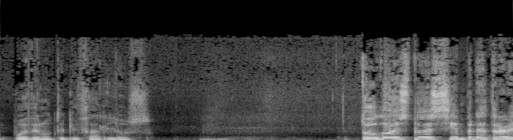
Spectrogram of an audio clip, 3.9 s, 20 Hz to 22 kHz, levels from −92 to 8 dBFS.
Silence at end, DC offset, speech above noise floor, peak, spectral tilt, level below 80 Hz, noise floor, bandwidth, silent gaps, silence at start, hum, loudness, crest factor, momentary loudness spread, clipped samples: 0 s; under 0.1%; 29 dB; 0 dBFS; -3 dB/octave; -42 dBFS; -46 dBFS; 16.5 kHz; none; 0 s; none; -16 LUFS; 20 dB; 12 LU; under 0.1%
